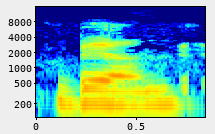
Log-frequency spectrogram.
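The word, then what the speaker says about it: Bern: بيرن. بيرن. بننطق الار خفيفة. ما بيبقاش عندنا ضمير قوي واحنا بننطق الار وهي في اخر المقطع، بخاصه لو كانت في اخر الكلمه او حتى لو وراها ساكن او ساكنين مش مشكله.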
